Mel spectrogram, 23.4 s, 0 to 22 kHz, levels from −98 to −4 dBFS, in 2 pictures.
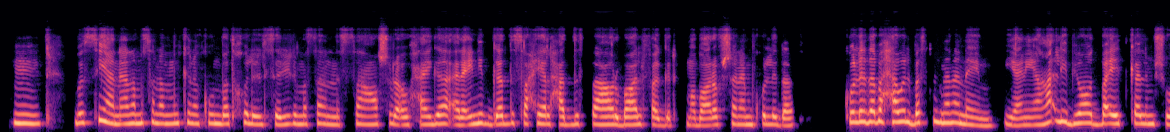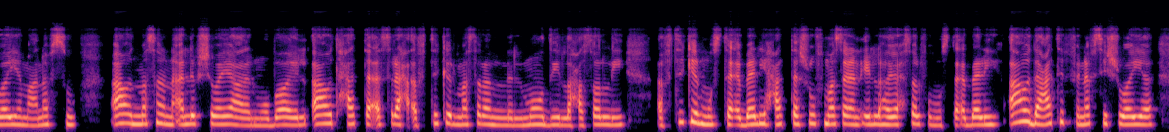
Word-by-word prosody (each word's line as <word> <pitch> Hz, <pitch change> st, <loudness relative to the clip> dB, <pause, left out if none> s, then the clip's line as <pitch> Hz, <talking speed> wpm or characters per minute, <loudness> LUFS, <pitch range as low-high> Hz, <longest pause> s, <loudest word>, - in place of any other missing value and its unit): امم، 270 Hz, -1 st, +3 dB, 0.3 s
بُصي 290 Hz, +5 st, 0 dB
يعني 265 Hz, -4 st, +2 dB
أنا 265 Hz, +1 st, +2 dB
مثلًا 280 Hz, 0 st, 0 dB
ممكن 275 Hz, +2 st, -1 dB
أكون 270 Hz, 0 st, 0 dB
بادخل 260 Hz, +2 st, -1 dB
السرير 245 Hz, +1 st, 0 dB
مثلًا 250 Hz, +2 st, -3 dB
الساعة 240 Hz, +1 st, -5 dB
22:00 245 Hz, 0 st, -2 dB
أو 230 Hz, 0 st, -1 dB
حاجة، 240 Hz, +2 st, -1 dB
ألاقيني 235 Hz, +5 st, +2 dB
بجد 250 Hz, +1 st, 0 dB
صاحية 270 Hz, -1 st, -1 dB
لحد 240 Hz, -2 st, -2 dB
الساعة 245 Hz, -1 st, +1 dB
04:00 235 Hz, -2 st, 0 dB, 0.2 s
ما 220 Hz, -, -5 dB
باعرفش 225 Hz, +3 st, -2 dB
أنام 240 Hz, -1 st, 0 dB
كُلّ 240 Hz, 0 st, -1 dB
ده، 215 Hz, -1 st, -2 dB, 0.5 s
كُلّ 310 Hz, +1 st, +4 dB
ده 320 Hz, -, +6 dB
باحاول 315 Hz, 0 st, +3 dB
بس 290 Hz, +1 st, +1 dB
إن 305 Hz, -3 st, +3 dB
أنا 290 Hz, 0 st, +2 dB
أنام، 220 Hz, -7 st, -1 dB
يعني 225 Hz, -1 st, -4 dB
عقلي 305 Hz, +7 st, +1 dB
بيقعُد 280 Hz, -1 st, +1 dB
بقى 260 Hz, 0 st, +5 dB
يتكلم 260 Hz, 0 st, 0 dB
شوية 240 Hz, -2 st, +1 dB
مع 215 Hz, -2 st, -4 dB
نفسُه، 235 Hz, +1 st, -4 dB, 0.4 s
أقعُد 270 Hz, +1 st, +3 dB
مثلًا 255 Hz, 0 st, 0 dB
أقلِّب 250 Hz, +1 st, +1 dB
شوية 250 Hz, -1 st, +1 dB
على 220 Hz, -3 st, 0 dB
الموبايل، 220 Hz, +2 st, -1 dB
أقعُد 270 Hz, +1 st, +3 dB
حتى 250 Hz, -2 st, -1 dB
أسرح، 245 Hz, +1 st, -1 dB
أفتكِّر 265 Hz, -1 st, -2 dB
مثلًا 240 Hz, +2 st, -2 dB
الماضي 225 Hz, +1 st, -1 dB
اللي 220 Hz, -1 st, -1 dB
حصل 225 Hz, +2 st, -1 dB
لي، 225 Hz, +1 st, -3 dB, 0.3 s
أفتكِّر 310 Hz, -2 st, +1 dB
مُستقبلي 240 Hz, +1 st, +2 dB
حتى 250 Hz, +1 st, -1 dB
أشوف 265 Hz, +2 st, -2 dB
مثلًا 250 Hz, -2 st, +2 dB
إيه 245 Hz, -, +1 dB
اللي 245 Hz, 0 st, +1 dB
هيحصل 235 Hz, +2 st, +1 dB
في 235 Hz, -2 st, -10 dB
مُستقبلي، 225 Hz, +2 st, -1 dB
أقعد 315 Hz, -3 st, +4 dB
أعاتب 260 Hz, +6 st, +2 dB
في 295 Hz, -5 st, -7 dB
نفسي 255 Hz, +2 st, -2 dB
شوية، 240 Hz, -2 st, +2 dB
245 Hz, 180 wpm, -24 LUFS, 235-265 Hz, 0.5 s, ده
